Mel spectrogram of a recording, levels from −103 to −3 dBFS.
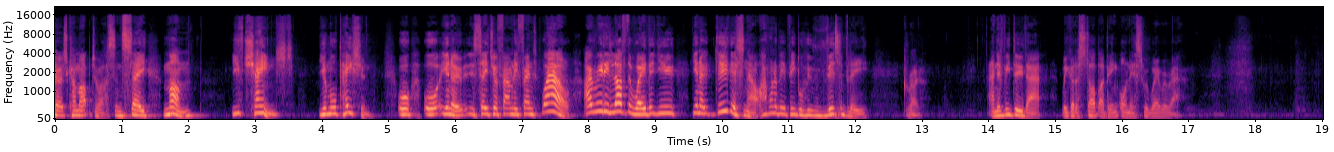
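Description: Speech, with short concealed packet loss between 11.67 and 11.79 s. Three back-to-back 20 ms gaps, starting at 11.67, 11.71 and 11.75 s, were filled by the receiver extending the preceding sound, which gives a brief smear. On a spectrogram, the harmonics or noise run unnaturally steady there.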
